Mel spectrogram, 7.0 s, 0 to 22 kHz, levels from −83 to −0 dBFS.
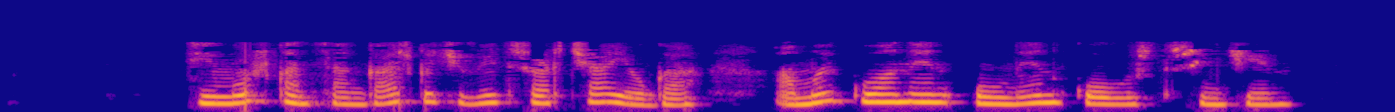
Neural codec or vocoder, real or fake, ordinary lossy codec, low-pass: none; real; MP3, 24 kbps; 5.4 kHz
